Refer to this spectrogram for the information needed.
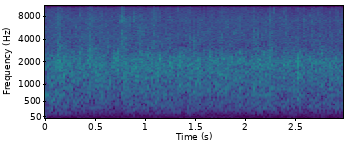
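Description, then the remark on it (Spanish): Sustained applause from a large audience after preaching, given as an 'offering' of clapping, a dense steady patter of many hands clapping at a constant level throughout, with no voices standing out. “Dele su mejor ofrenda de palmas, hombre.”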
